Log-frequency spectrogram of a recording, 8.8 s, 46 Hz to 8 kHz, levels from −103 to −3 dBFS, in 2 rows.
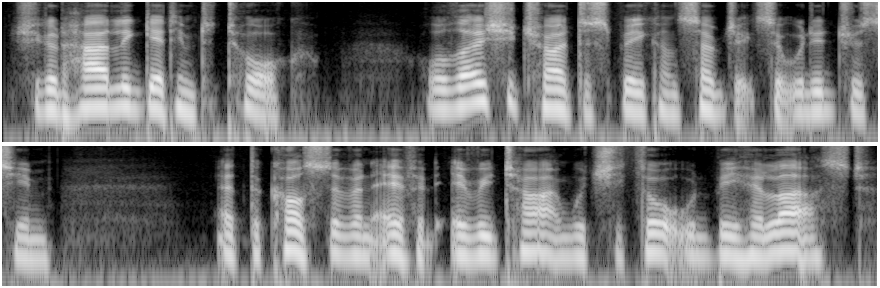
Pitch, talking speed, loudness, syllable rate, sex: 145 Hz, 225 wpm, -19 LUFS, 5.7 syllables/s, female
